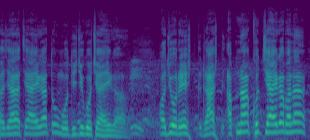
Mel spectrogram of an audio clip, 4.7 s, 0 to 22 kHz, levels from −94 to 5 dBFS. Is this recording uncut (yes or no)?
yes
